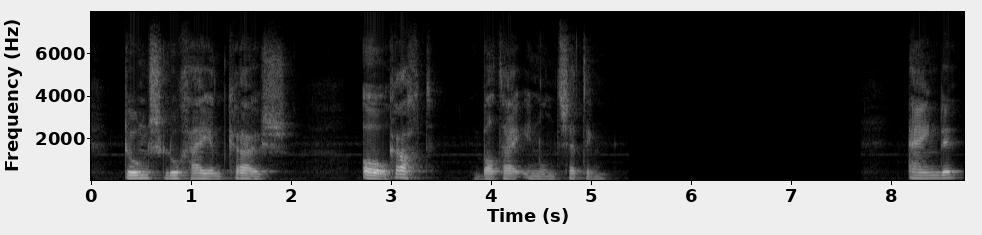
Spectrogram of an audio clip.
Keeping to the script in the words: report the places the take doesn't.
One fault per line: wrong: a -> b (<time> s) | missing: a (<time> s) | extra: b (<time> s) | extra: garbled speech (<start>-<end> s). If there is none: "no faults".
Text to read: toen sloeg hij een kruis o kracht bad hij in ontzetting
no faults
